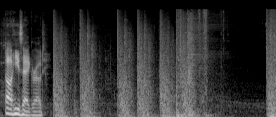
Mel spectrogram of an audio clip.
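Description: Several gunshots ring out in quick succession.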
